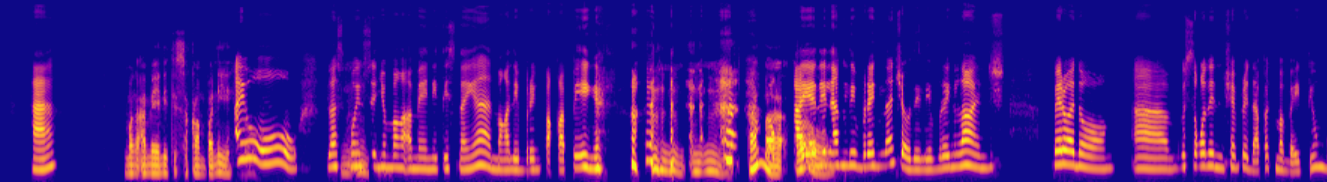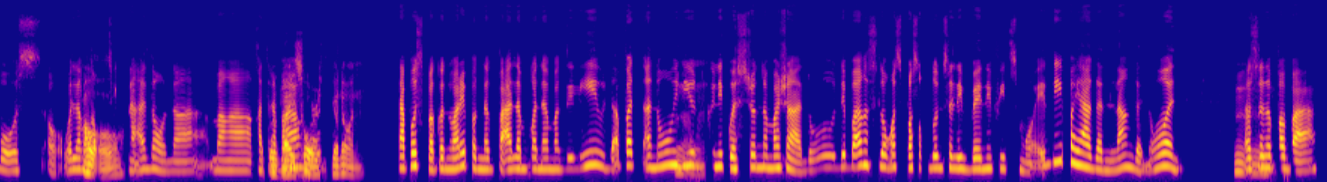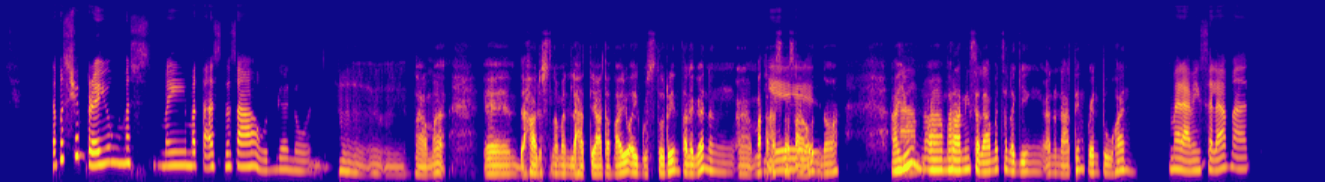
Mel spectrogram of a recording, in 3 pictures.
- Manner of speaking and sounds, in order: laughing while speaking: "ganun"; laugh; laughing while speaking: "Mm"
- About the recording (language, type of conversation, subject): Filipino, podcast, Anong simpleng nakagawian ang may pinakamalaking epekto sa iyo?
